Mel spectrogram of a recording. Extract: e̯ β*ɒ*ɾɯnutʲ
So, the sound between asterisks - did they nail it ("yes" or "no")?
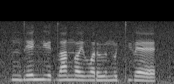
no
